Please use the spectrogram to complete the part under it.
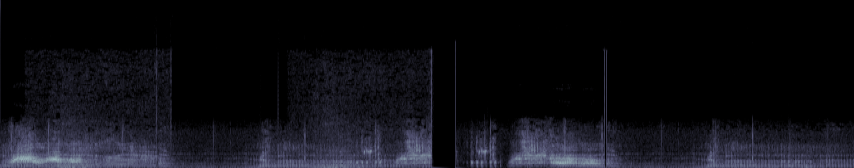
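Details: Fighting, angry tiger roaring in harsh, raspy bursts, four loud roars spread over several seconds with quieter rumbling growls between them.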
